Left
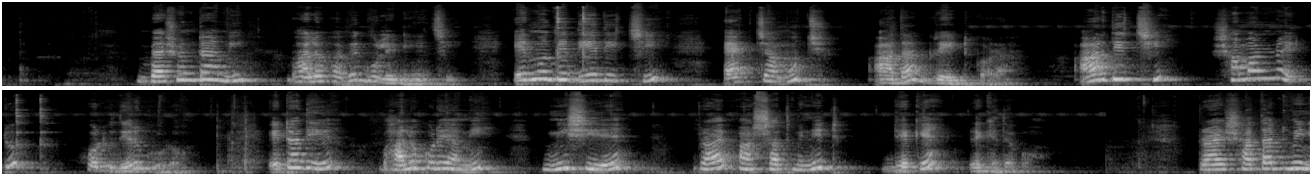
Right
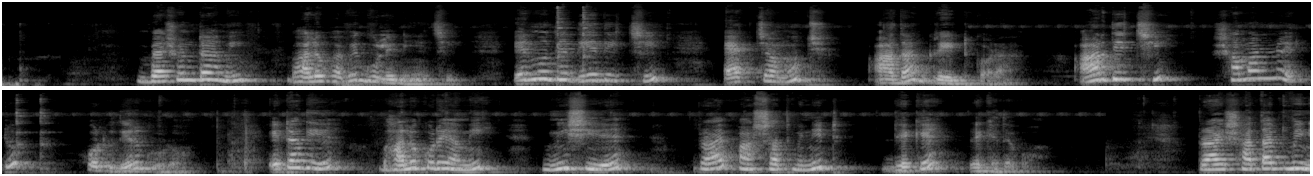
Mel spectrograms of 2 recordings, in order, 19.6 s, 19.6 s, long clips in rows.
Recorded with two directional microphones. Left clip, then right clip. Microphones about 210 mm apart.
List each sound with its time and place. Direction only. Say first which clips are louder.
1.1 s speech: right 2 dB; 5° left (ahead or behind)
3.8 s speech: left 1 dB; 25° left (ahead or behind)
5.4 s speech: right 1 dB; 10° left (ahead or behind)
9.0 s a woman's voice: even; 15° left (ahead or behind)
12.6 s a woman's voice: even; 15° right (ahead or behind); by 17.4 s 5° left (ahead or behind)
18.4 s speech: right 4 dB; 10° right (ahead or behind)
